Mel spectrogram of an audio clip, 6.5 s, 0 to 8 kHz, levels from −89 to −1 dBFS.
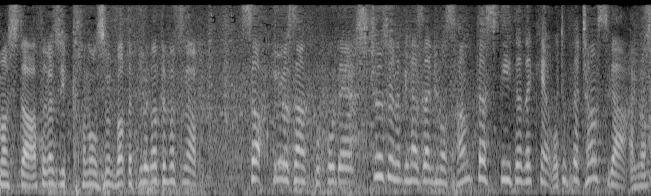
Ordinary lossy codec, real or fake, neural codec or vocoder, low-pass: none; fake; codec, 16 kHz, 1.1 kbps, Voila-Tokenizer; none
